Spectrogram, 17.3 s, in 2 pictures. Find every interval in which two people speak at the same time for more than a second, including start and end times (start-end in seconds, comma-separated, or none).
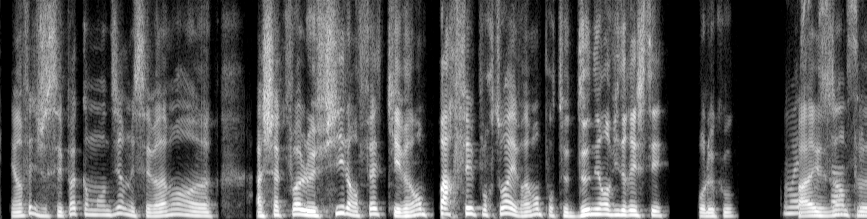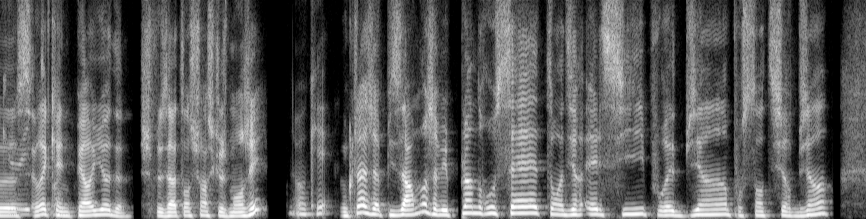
8.0-9.4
